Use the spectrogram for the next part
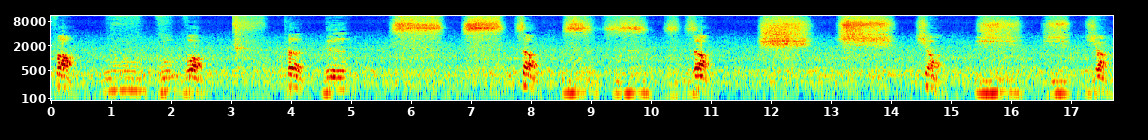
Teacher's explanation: they are sounds made by forcing breath out through a narrow opening. You have a narrow opening in the mouth. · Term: fricatives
